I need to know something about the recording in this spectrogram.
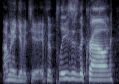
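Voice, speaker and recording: A man's voice: a little high, animated, fairly quick, bright, forceful tone. A man hosting a casual online game show, joking, laughing often and reading out chat comments.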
